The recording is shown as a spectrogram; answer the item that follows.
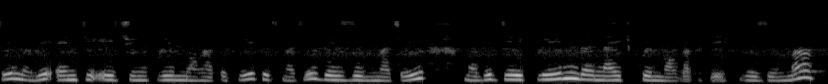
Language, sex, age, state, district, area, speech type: Nepali, female, 30-45, West Bengal, Kalimpong, rural, spontaneous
